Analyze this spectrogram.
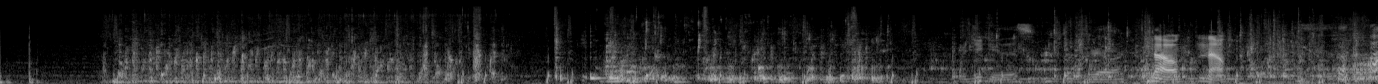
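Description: A plunger squelches and splashes in a toilet.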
